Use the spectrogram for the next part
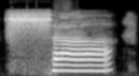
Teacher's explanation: S tidak boleh monyong ya karena syin bukan dari syafatain tapi dari tengah lidah. Fokus saja tengah lidah.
